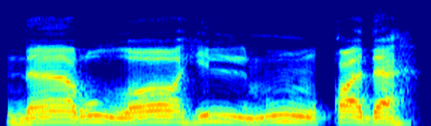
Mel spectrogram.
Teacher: را موٹا لام موٹا قاف موٹا ہے. نار اللہ المو تھوڑا لمبا کر دیا ہے 2 گنا موقدہ.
